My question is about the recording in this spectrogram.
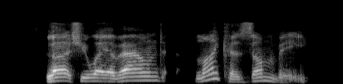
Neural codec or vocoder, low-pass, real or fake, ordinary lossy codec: codec, 16 kHz, 1.1 kbps, Voila-Tokenizer; 7.2 kHz; fake; none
